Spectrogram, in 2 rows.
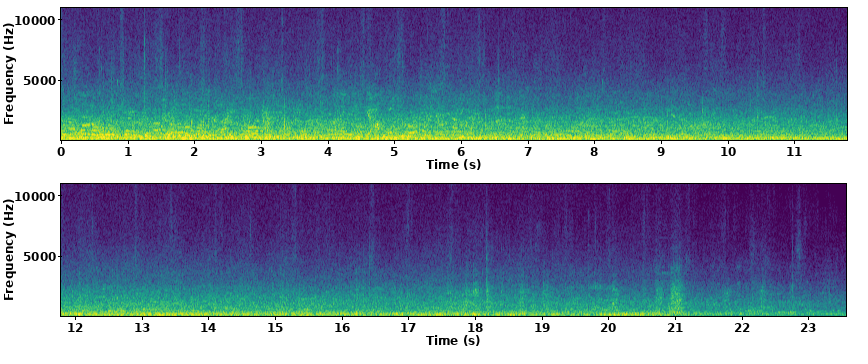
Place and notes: Binnenalster, Alsterpavillon. The Außenalster river is like a big lake. It’s extremely traveled by tourists. This is a short walk in the middle of a devastating mass tourism. Huge amounts of tourists drinking, people in the bars, regular calls from tourist boats.
Hamburg, Germany, 19 April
